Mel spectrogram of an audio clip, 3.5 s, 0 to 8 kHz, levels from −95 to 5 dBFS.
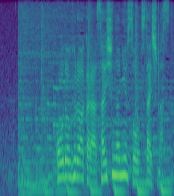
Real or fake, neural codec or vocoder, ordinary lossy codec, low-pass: real; none; none; none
